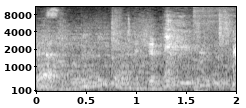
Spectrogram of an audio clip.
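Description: Indistinct voices of people gathered in a room, with faint background music.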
